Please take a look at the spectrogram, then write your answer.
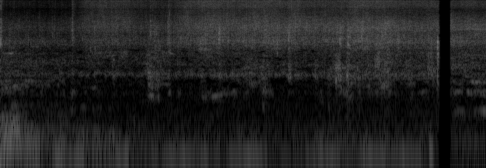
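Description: Rabbit meat hits a hot pan of softened tomatoes and sizzles loudly, a close, steady hissing fry with light stirring scrapes, broken by one brief cut near the end.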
